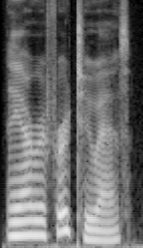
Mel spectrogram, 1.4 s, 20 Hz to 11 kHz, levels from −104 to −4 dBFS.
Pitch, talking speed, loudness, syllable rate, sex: 175 Hz, 210 wpm, -16 LUFS, 6.7 syllables/s, female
